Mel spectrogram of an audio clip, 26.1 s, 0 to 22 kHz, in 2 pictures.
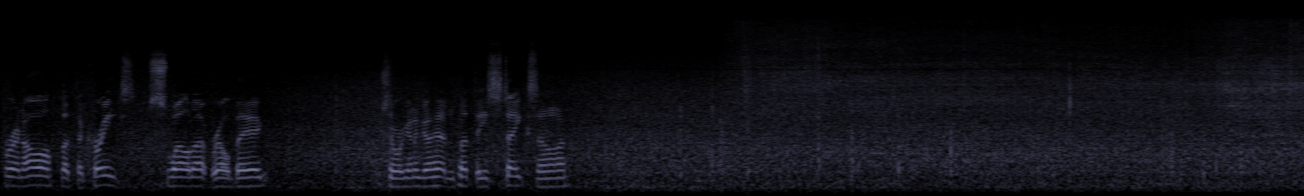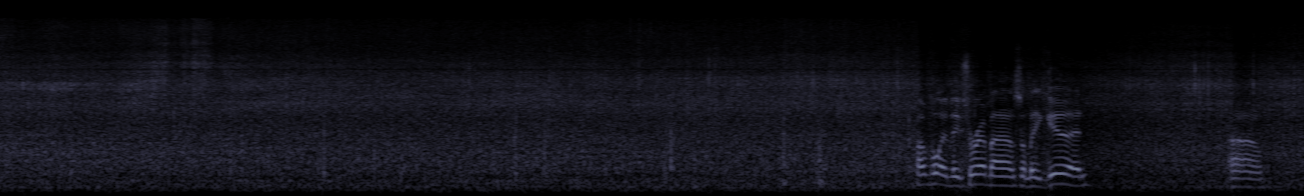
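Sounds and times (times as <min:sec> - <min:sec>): steak sizzling in a pan: 0:07.2 - 0:26.0.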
